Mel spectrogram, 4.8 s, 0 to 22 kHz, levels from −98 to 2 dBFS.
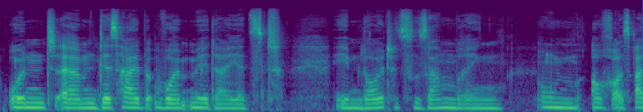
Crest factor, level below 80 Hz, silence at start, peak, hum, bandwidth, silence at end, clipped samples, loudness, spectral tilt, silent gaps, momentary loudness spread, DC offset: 20 dB; -70 dBFS; 0.1 s; -12 dBFS; none; 15 kHz; 0 s; under 0.1%; -31 LUFS; -5 dB/octave; none; 8 LU; under 0.1%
